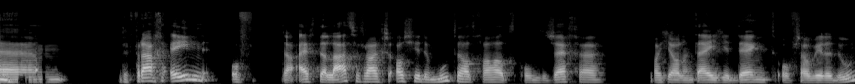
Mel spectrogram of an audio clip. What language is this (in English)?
Dutch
